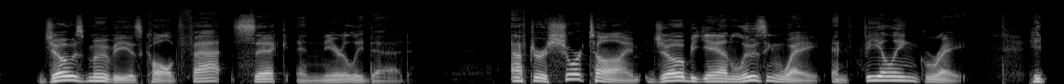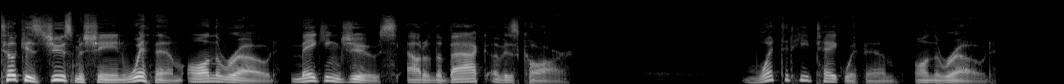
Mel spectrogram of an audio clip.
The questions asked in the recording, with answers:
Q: What did he take with him on the road?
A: He took a juice machine with him on the road.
